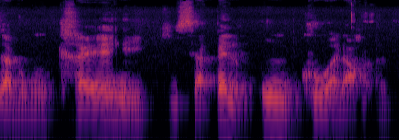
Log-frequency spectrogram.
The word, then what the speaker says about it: ONCO: Ces travaux sont initiés par l'UC2M et par le nouveau groupe thématique que nous avons créé et qui s'appelle ONCO. Alors, prononcé O-NCO.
